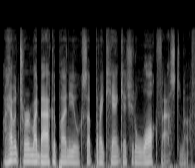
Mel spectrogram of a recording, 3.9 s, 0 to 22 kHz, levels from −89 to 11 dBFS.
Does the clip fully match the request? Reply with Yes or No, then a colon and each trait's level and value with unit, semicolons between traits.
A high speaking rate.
Yes: fast, 260 wpm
